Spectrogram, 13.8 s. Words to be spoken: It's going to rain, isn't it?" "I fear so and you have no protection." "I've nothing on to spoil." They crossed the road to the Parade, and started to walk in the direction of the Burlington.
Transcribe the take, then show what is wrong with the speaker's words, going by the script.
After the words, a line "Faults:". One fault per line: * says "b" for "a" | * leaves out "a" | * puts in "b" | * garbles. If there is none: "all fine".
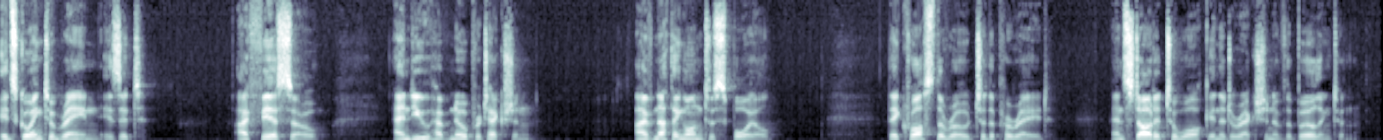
It's going to rain, is it?" "I fear so and you have no protection." "I've nothing on to spoil." They crossed the road to the Parade, and started to walk in the direction of the Burlington.
Faults:
* says "is" for "isn't"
